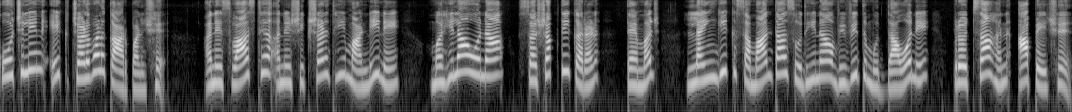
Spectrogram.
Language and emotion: Gujarati, neutral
